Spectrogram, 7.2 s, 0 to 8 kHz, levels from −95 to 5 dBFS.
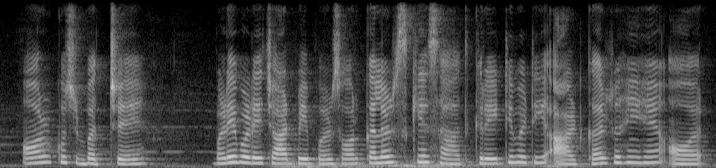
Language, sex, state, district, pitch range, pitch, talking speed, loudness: Hindi, female, Uttar Pradesh, Jyotiba Phule Nagar, 220-275 Hz, 230 Hz, 140 wpm, -23 LUFS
